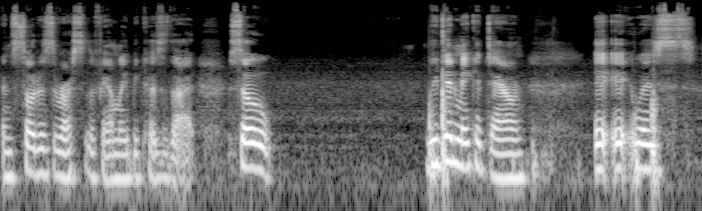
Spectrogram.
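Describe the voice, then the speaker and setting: Chatty woman vlogger, slightly low voice. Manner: chatty and animated, with many fillers and restarts; self-mocking humor. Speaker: vlog host. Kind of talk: casual storytelling chat to camera.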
